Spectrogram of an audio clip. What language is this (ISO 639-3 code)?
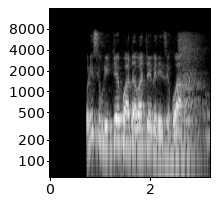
lug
